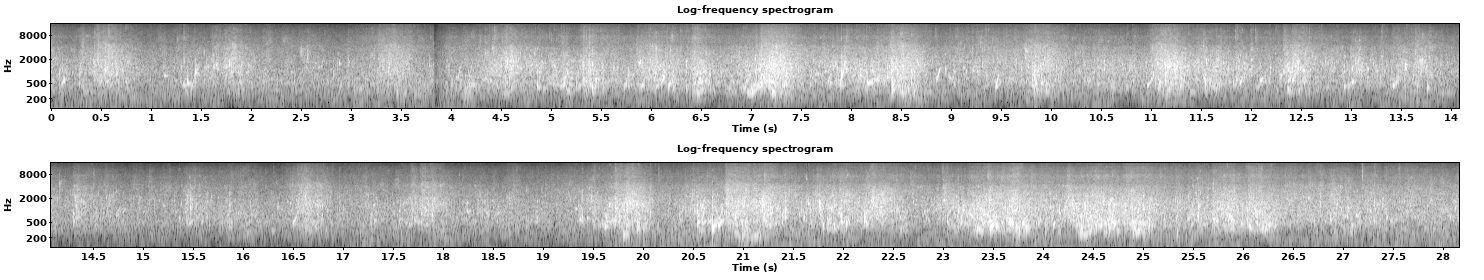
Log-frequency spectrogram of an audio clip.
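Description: Faint lapping of small wind-driven waves on choppy lake water, coming in irregular washes a second or two apart.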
